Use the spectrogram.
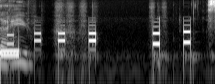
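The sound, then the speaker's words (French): A quick series of five telephone keypad dialing tones, short clean beeps at an uneven pace, loud, with a brief burst of voice at the start. “Je, l'appelle là.”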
